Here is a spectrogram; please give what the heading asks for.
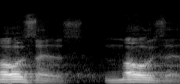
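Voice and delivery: deep, booming radio voice, low and drawn out. Retelling how Moses hears a voice calling his name: God's FM radio voice. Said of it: "he hears this FM radio voice".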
